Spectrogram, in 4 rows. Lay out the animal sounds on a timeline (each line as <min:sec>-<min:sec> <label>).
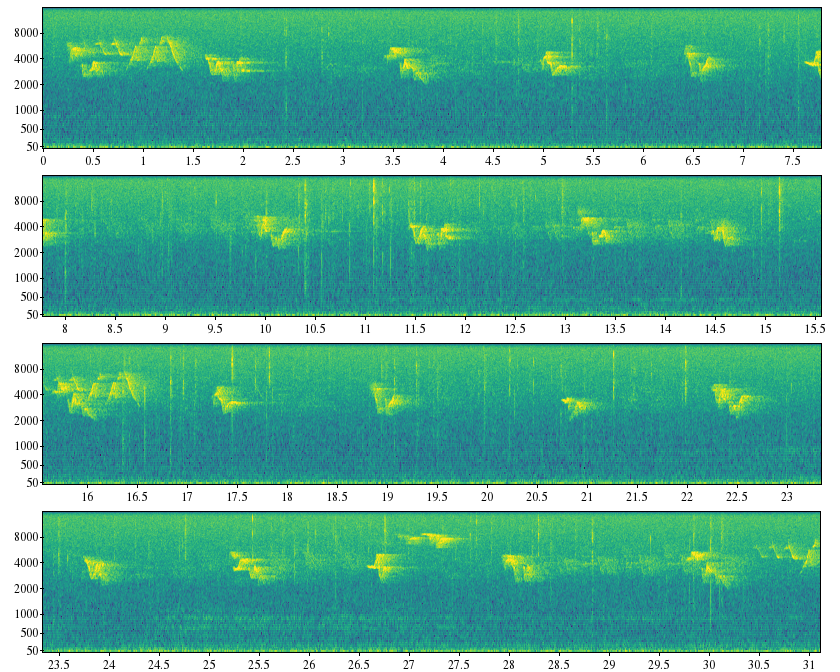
0:00.0-0:19.3 Red-eyed Vireo (Vireo olivaceus)
0:00.4-0:01.6 Chestnut-sided Warbler (Setophaga pensylvanica)
0:08.2-0:10.5 Ovenbird (Seiurus aurocapilla)
0:12.3-0:14.6 Ovenbird (Seiurus aurocapilla)
0:15.4-0:16.7 Chestnut-sided Warbler (Setophaga pensylvanica)
0:20.5-0:30.2 Red-eyed Vireo (Vireo olivaceus)
0:26.7-0:27.6 Black-and-white Warbler (Mniotilta varia)
0:28.2-0:30.0 Ovenbird (Seiurus aurocapilla)
0:30.3-0:31.1 Chestnut-sided Warbler (Setophaga pensylvanica)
